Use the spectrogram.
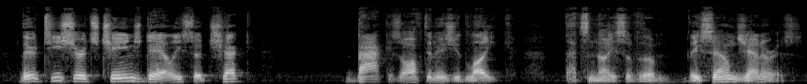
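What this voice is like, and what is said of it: Philadelphia accent. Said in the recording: “with my Philadelphia accent, in case I'm saying that funny”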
